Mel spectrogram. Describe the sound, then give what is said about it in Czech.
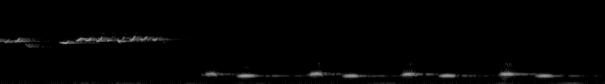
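Birds singing in a quiet forest: a high, rapid trilling song, then a lower bird repeating a two-note call in a steady rhythm, clear with no talking. “V lese bylo ticho, jen ptáci zpívali.”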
